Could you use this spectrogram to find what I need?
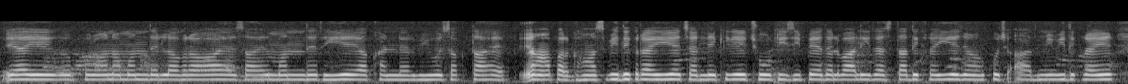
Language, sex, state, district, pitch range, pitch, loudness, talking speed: Hindi, female, Chhattisgarh, Kabirdham, 220-225 Hz, 225 Hz, -17 LUFS, 225 wpm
